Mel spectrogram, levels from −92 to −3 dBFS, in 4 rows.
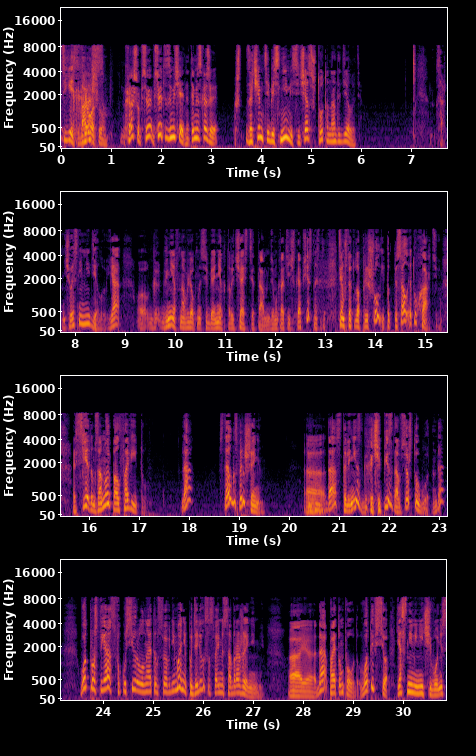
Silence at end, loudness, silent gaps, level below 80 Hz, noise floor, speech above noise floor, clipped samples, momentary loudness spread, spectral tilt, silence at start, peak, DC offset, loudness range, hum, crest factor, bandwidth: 0 s; -29 LUFS; none; -58 dBFS; -68 dBFS; 39 dB; under 0.1%; 15 LU; -5 dB/octave; 0 s; -8 dBFS; under 0.1%; 7 LU; none; 20 dB; 8.8 kHz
